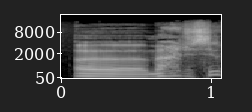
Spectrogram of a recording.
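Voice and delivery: ordinary delivery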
